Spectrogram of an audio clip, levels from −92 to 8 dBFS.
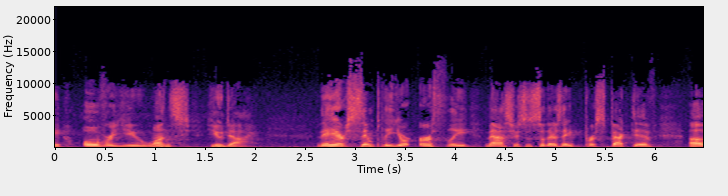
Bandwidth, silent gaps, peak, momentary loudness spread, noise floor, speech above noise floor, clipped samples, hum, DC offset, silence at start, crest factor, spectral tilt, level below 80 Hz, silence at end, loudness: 13.5 kHz; none; -2 dBFS; 9 LU; -47 dBFS; 28 dB; under 0.1%; none; under 0.1%; 0 s; 18 dB; -4.5 dB/octave; -50 dBFS; 0 s; -20 LUFS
